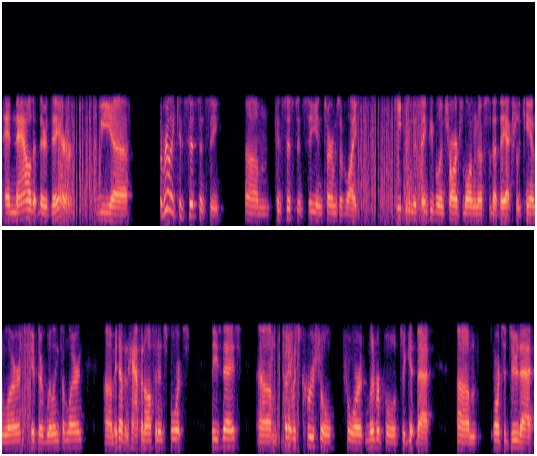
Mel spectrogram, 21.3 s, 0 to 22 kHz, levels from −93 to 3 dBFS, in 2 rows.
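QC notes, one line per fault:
throughout: G.729 codec. The speech is held to a band of roughly 250 Hz to 3.7 kHz and sounds plainly rough and synthetic, rebuilt from a filter, a pitch predictor and sparse pulses, which fits 8 kbit/s G.729A. Unlike plain band-limiting, the roughness itself is the codec.
1.12–1.96 s, 7.12–8.48 s, 11.01–11.23 s, 16.01–16.59 s: loose connector crackle. Irregular bursts of scratching chop the signal as a contact makes and breaks. They come after "that they're", between "consistency in terms of" and "people in charge long", and just before "crucial for". Unlike clipping, they do not follow the loud peaks.
21.05–21.19 s: hard clipping. Over about 0.14 s the peaks are driven about 1 dB past the limit and cut flat, and the flat tops add a brief crackle on the peaks. Unlike connector crackle, it happens only where the signal is loudest.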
